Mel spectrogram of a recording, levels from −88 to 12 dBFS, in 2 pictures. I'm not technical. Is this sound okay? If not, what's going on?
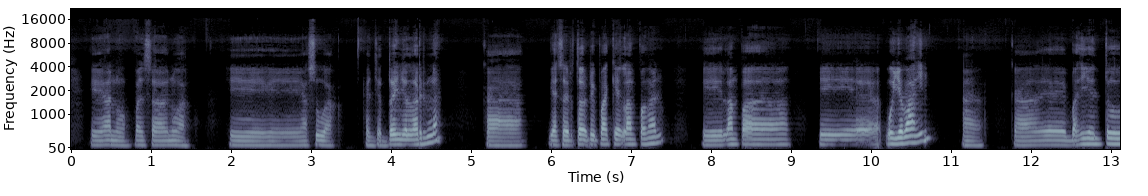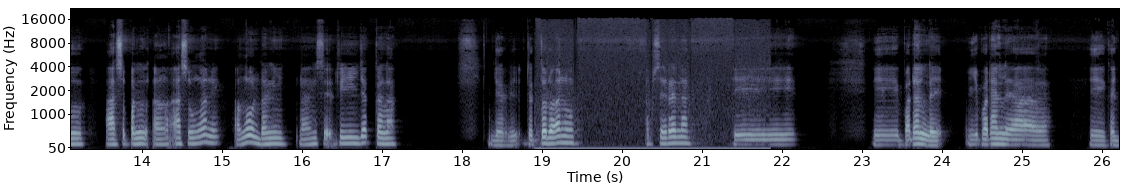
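No. From 18.91 to 21.85 s the speech turns gritty and grainy, and the quietest parts sputter or drop out. This is likely low bit depth without dither, consistent with roughly six bits. Unlike steady hiss, the roughness follows the voice and stops in pauses.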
